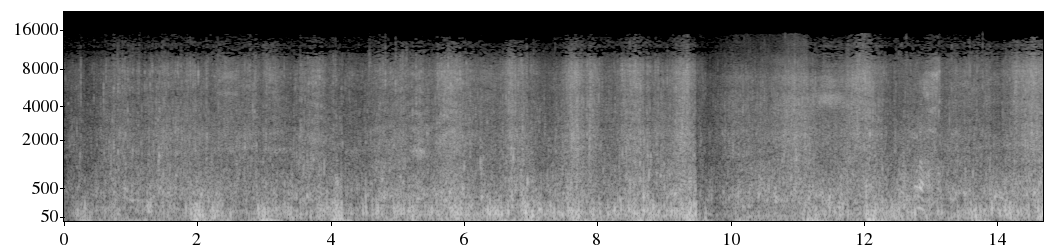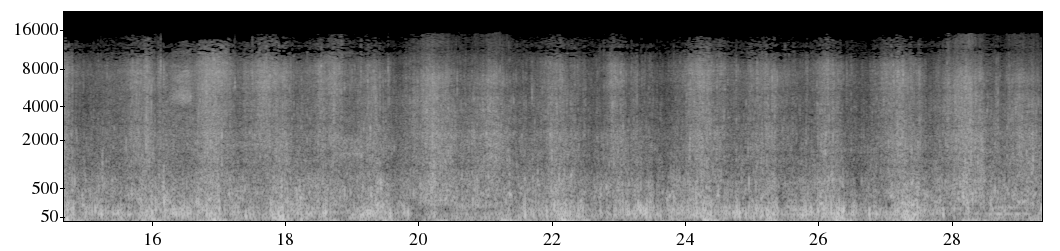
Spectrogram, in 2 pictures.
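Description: River water rushing and rippling in a fast, fairly high flow around a wading angler, with wind buffeting the microphone in irregular gusts.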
